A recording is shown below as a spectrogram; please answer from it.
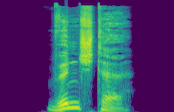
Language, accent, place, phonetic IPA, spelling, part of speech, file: German, Germany, Berlin, [ˈvʏnʃtə], wünschte, verb, De-wünschte.ogg
- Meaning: inflection of wünschen: 1. first/third-person singular preterite 2. first/third-person singular subjunctive II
